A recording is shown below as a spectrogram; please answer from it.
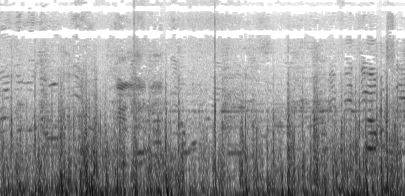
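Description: Steady wind buffeting the microphone aboard a moving speedboat, over the rush of the boat's motor and water.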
